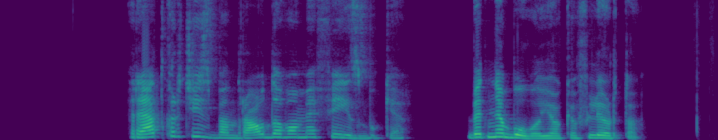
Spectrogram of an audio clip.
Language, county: Lithuanian, Kaunas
